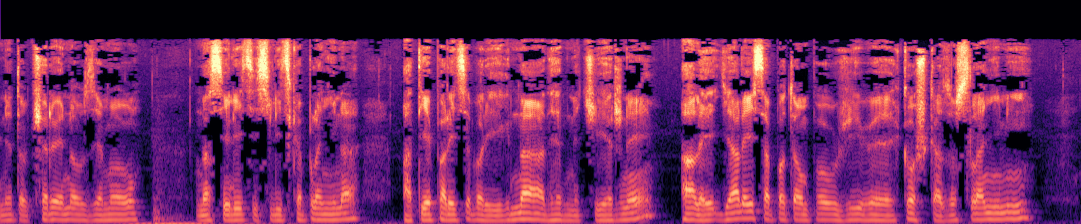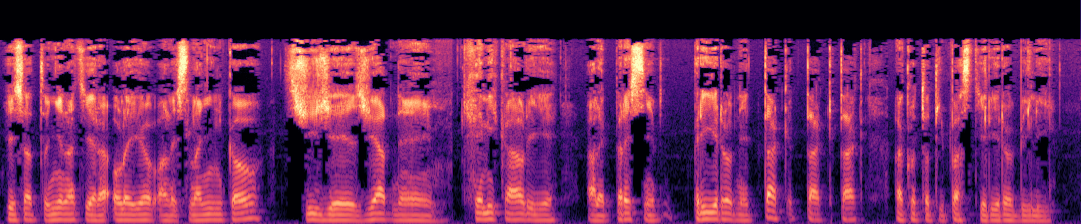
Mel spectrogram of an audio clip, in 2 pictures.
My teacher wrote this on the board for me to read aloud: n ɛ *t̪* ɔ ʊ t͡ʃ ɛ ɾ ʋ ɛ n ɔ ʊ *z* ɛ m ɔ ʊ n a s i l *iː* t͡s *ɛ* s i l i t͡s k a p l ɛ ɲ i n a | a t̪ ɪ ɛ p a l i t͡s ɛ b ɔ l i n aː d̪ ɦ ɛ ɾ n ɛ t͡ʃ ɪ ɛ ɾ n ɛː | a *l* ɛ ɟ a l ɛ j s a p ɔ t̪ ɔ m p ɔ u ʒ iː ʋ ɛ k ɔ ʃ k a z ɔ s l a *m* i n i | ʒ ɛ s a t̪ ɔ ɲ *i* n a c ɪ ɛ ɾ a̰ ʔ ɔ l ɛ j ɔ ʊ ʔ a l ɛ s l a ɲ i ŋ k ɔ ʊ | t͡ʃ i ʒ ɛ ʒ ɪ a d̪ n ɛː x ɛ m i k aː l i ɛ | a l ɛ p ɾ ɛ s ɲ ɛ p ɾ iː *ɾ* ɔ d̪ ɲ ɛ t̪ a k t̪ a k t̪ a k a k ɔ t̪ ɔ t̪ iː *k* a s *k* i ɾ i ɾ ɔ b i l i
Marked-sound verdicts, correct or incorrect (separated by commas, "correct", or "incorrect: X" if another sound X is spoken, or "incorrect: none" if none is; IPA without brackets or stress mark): correct, correct, incorrect: i, incorrect: i, correct, incorrect: ɲ, incorrect: ɛ, correct, incorrect: p, incorrect: c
